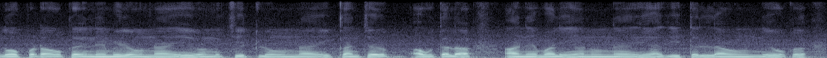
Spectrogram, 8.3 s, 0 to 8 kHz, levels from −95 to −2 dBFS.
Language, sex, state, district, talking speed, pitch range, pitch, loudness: Telugu, male, Andhra Pradesh, Guntur, 125 wpm, 120-130 Hz, 125 Hz, -23 LUFS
